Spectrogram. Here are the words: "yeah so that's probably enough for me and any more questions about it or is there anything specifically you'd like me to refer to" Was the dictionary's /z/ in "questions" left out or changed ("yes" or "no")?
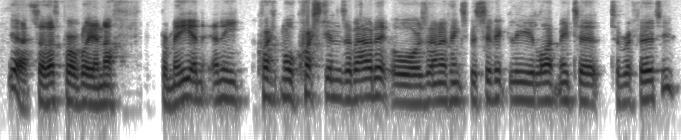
no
